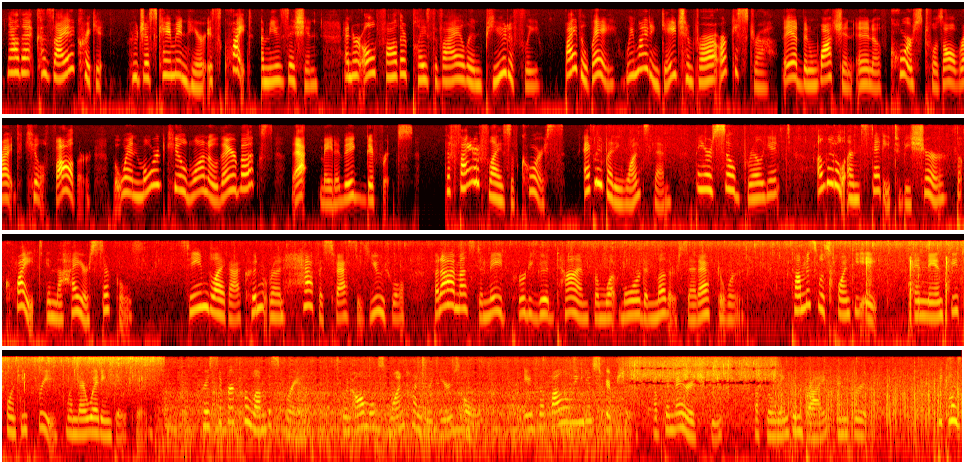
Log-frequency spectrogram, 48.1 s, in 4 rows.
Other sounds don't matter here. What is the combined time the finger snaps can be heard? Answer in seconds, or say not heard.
2 s.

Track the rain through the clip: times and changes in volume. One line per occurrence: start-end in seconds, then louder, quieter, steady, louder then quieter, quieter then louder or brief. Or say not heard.
19.4-48.0 louder.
